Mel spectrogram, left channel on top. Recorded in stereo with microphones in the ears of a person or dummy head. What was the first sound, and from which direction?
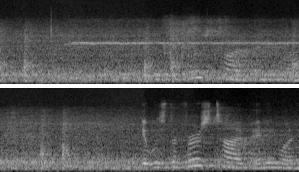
A woman speaking, 60° right (ahead or behind).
